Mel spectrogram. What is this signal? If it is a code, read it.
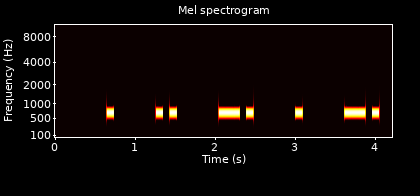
Morse code, heard as a keyed tone, about 14 wpm, spaced as for 10 wpm, 680 Hz. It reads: EINEN
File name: Morsekurs / Witze / Witz 07. September 2021, 50 F70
